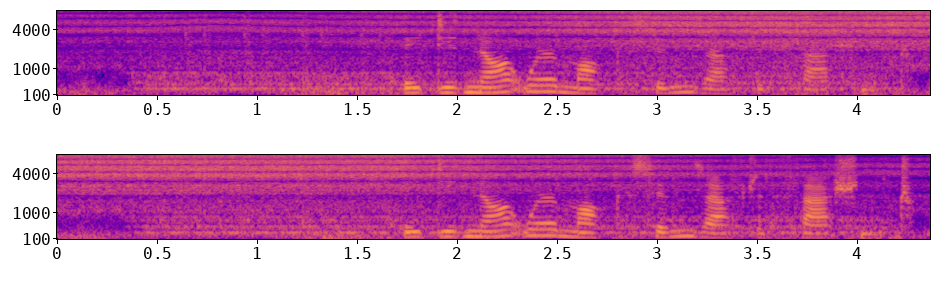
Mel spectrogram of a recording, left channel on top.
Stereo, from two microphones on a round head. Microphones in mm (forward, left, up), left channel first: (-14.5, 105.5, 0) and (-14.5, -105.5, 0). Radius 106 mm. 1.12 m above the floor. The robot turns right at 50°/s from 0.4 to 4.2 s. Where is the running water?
105° right; by 4.4 s 85° left.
